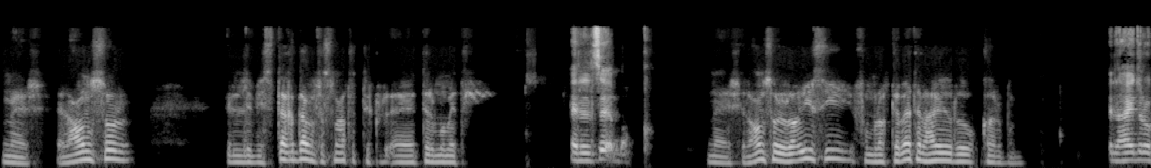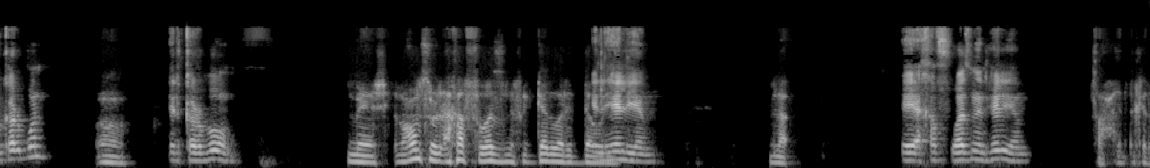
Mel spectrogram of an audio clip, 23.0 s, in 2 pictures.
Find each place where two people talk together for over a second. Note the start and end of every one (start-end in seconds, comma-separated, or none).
none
